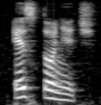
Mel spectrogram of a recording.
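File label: "эстонеч", Komi, female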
